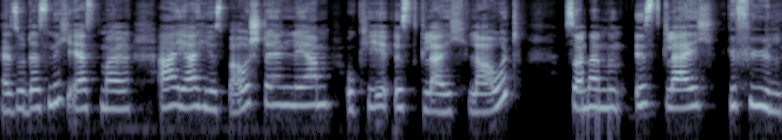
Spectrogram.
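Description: Very slow female speech, high in pitch with fairly even intonation, in a very clean recording with a silent background. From Germany, small village. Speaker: face yoga teacher. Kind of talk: interview conversation.

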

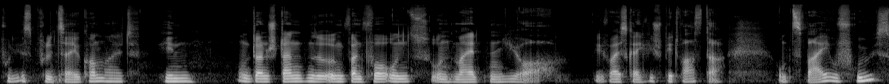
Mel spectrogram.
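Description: A man's medium-pitched voice at a very slow pace. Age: 30s. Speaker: podcast guest sharing personal story. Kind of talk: casual chat.

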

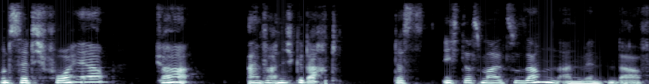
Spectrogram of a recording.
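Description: At a fairly slow pace, a woman with a medium pitch and ordinary pitch variation sounds somewhat breathy, taking long, frequent pauses while her loudness swings widely. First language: French (speaking German). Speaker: podcast host, actress and coach. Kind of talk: solo podcast monologue.

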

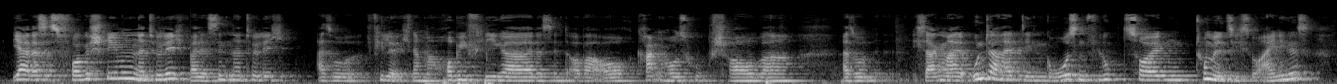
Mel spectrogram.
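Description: A woman with a medium pitch speaks at a moderate pace with ordinary pitch variation, amid noticeable background noise and audible room echo. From Lower Saxony, Germany (Salzgitter area). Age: 40s. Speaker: energy expert. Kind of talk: interview.

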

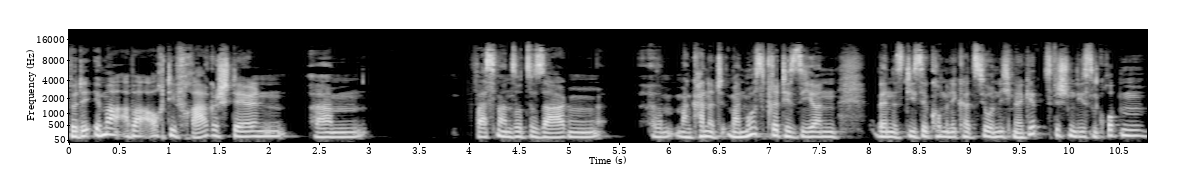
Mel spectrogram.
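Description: The voice is somewhat breathy, with ordinary pitch variation and very even loudness. It moves at a fairly slow pace. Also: man. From Swabia, southern Germany. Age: 40s. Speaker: broadcast journalist. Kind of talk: casual panel discussion.

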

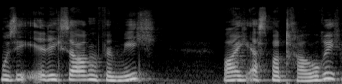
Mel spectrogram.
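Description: With an unremarkable speaking voice, a woman talks at a moderate pace and medium pitch, her intonation fairly even. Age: 60s. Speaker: mother of the host. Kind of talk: casual chat. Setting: sitting together in person.

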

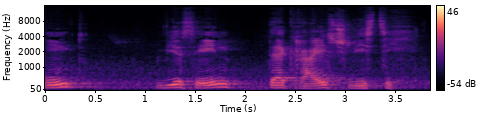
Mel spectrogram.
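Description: This is a man with a medium pitch. He speaks at a very slow pace. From Austria, Tyrol. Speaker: sales manager. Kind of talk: interview. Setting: meeting room on location.

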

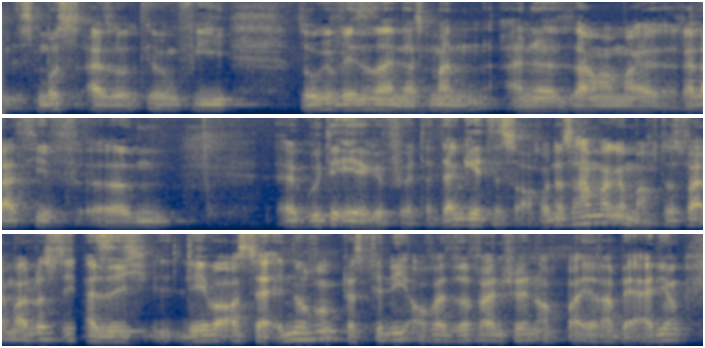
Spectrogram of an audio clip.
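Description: Talking very fast, a man with a very deep, low voice and vocal fry uses lively intonation. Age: 70s. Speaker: family caregiver, recently widowed. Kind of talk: interview testimony.

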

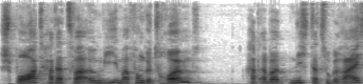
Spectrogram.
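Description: A man talks at a fairly quick pace in a high pitch with a bright, sharp tone. The recording is very clean, with a silent background. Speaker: podcast co-host, storyteller. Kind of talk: narrated storytelling.

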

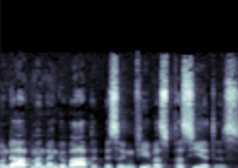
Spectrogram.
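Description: This man, medium in pitch, speaks at a fairly quick pace. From Bulgaria, Roma minority; raised partly in Mosel region, Germany. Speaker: political scientist and activist. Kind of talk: interview. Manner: hesitant, frequent fillers.

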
